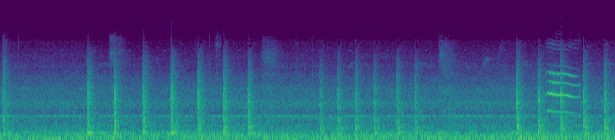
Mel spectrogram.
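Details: Stray cat that usually flees from people, fed Kalkan food and eating with relish while staying wary. Steady sharp clicks of eating fill the recording; near the end comes one short, clear meow that falls slightly in pitch, over low rumbling background noise.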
